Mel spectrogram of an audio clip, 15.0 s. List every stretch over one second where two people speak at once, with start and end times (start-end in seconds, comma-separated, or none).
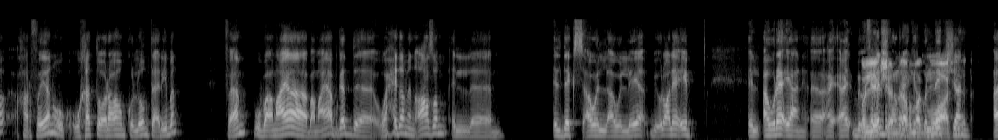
12.9-14.5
